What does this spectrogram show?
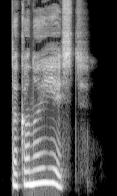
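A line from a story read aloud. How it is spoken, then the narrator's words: Sighing. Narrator (Russian): вздохнул дракон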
